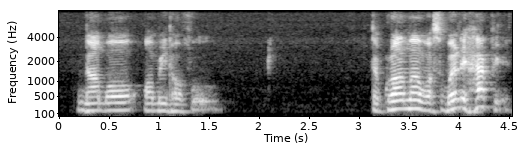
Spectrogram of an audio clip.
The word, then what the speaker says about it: Namo Amituofo: The monk praised her dedication, but corrected her by saying, "Oh, that's very good, but the mantra should be pronounced as Namo Amituofo."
